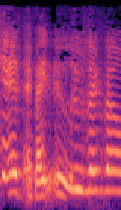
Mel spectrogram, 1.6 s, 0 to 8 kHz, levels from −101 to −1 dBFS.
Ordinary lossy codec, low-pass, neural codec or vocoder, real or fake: MP3, 32 kbps; 7.2 kHz; codec, 16 kHz, 0.5 kbps, X-Codec, WavLM features, trained on Multilingual LibriSpeech; fake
